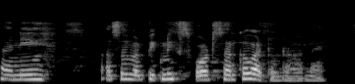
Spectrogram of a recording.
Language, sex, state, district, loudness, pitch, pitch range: Marathi, female, Maharashtra, Nagpur, -23 LUFS, 220 Hz, 205-230 Hz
